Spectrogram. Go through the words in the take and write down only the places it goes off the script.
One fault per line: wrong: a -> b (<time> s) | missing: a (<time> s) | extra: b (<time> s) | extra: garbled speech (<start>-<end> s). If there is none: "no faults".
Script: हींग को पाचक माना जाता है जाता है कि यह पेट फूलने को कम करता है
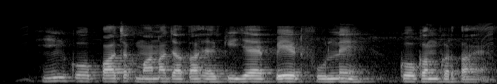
missing: जाता है (2.1 s)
